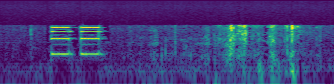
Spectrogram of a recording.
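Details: Electronic beeping over quiet room noise from a pump the speaker is tethered to, beeping to signal he is on the line; the finding names it an infusion pump alarm.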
